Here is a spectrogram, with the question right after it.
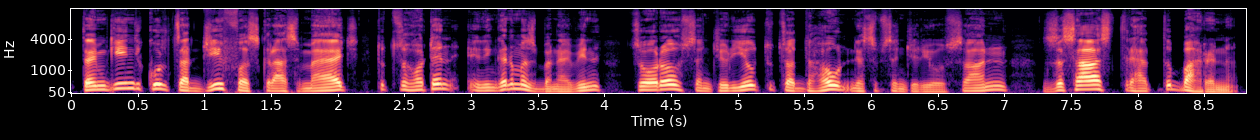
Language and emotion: Kashmiri, neutral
